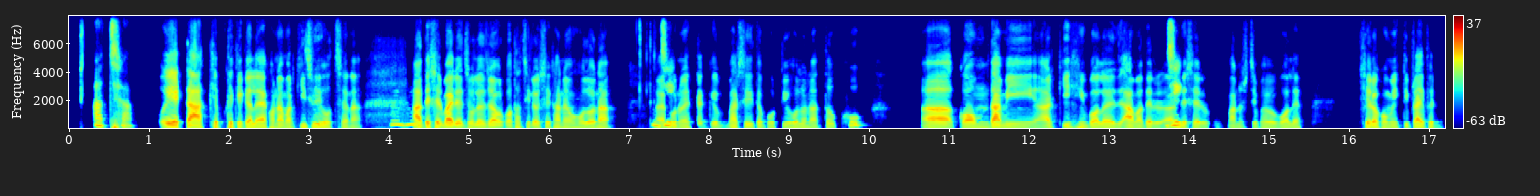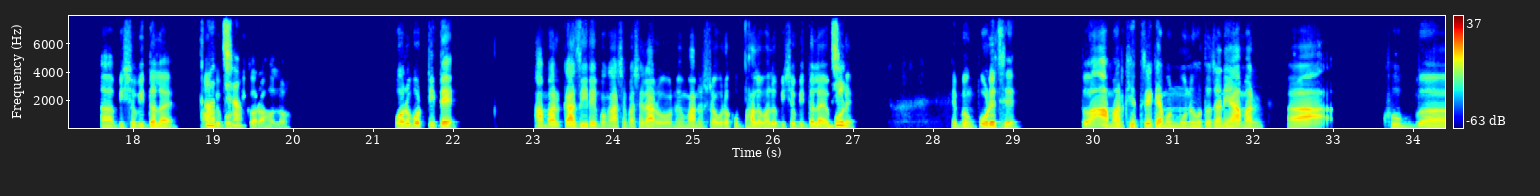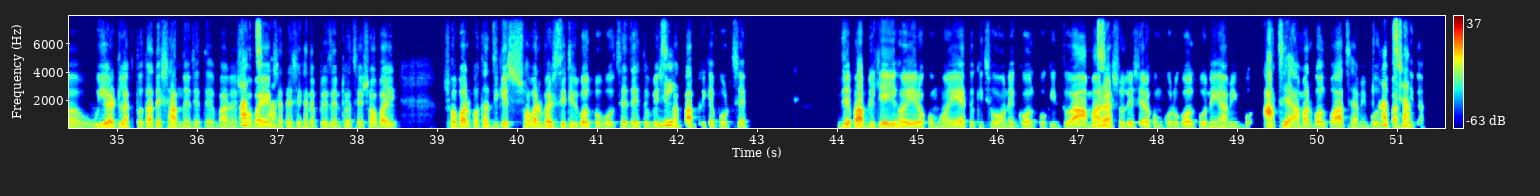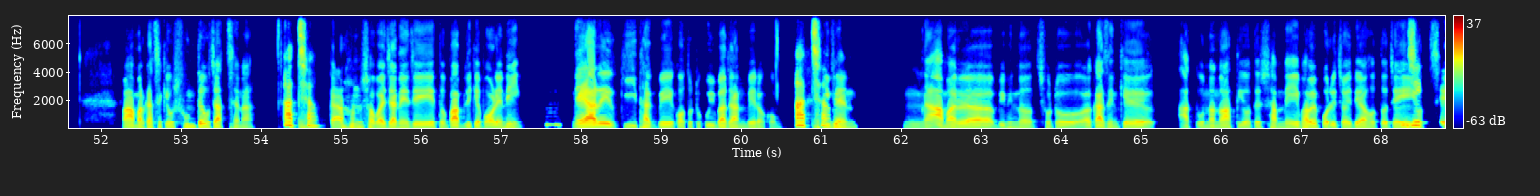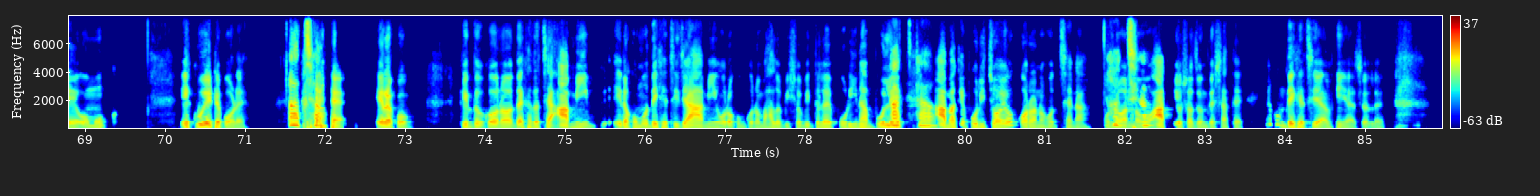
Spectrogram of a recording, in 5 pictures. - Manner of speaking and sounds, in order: tapping; laughing while speaking: "কি"; other background noise; "কাজিন" said as "কাজির"; in English: "weird"; "মানে" said as "বানে"; scoff; laughing while speaking: "হ্যাঁ"; "অন্যান্য" said as "অন্যয়ান্য"; laughing while speaking: "আচ্ছা"; laughing while speaking: "আমি আসলে"
- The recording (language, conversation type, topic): Bengali, unstructured, আপনি কি মনে করেন সমাজ মানুষকে নিজের পরিচয় প্রকাশ করতে বাধা দেয়, এবং কেন?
